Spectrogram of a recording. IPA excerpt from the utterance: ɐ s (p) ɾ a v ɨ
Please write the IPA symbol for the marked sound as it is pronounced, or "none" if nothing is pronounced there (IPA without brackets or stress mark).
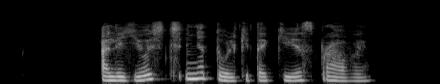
p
